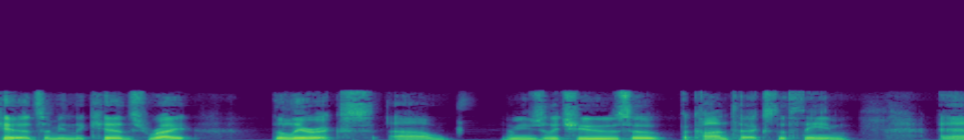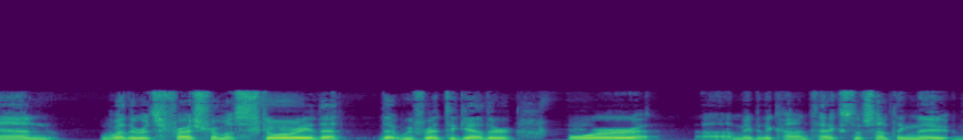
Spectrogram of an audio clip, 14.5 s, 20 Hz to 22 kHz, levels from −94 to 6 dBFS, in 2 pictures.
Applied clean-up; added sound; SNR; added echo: neural mask model DeepFilterNet 3.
